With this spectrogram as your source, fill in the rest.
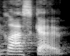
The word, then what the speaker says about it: Glasgow: I spent more time than I probably should have on how to pronounce Glasgow? Glasgow. It's actually Glasgow.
